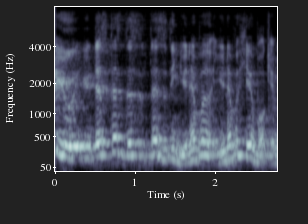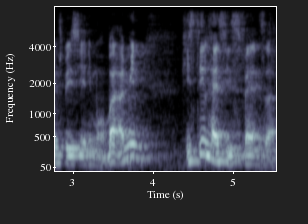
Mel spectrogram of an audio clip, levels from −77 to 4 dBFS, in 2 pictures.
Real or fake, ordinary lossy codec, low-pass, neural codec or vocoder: fake; none; 7.2 kHz; codec, 16 kHz, 16 kbps, FreqCodec, larger model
